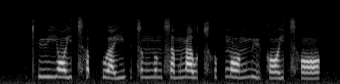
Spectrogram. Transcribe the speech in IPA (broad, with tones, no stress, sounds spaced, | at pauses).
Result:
t̪ʰ yː˧ j ɔː˧ j t͡sʰ ɐ˥ p̚ kʷ aː˨˥ j | t͡s ʊ˧ ŋ n̪ ʊ˧ ŋ s ɐ˨˥ m ŋ aː˨ w t͡sʰ ʊ˥ k̚ m ɔː˨˥ ŋ m yː˨˩ k ɔː˨˧ j t͡sʰ ɔː˨˧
